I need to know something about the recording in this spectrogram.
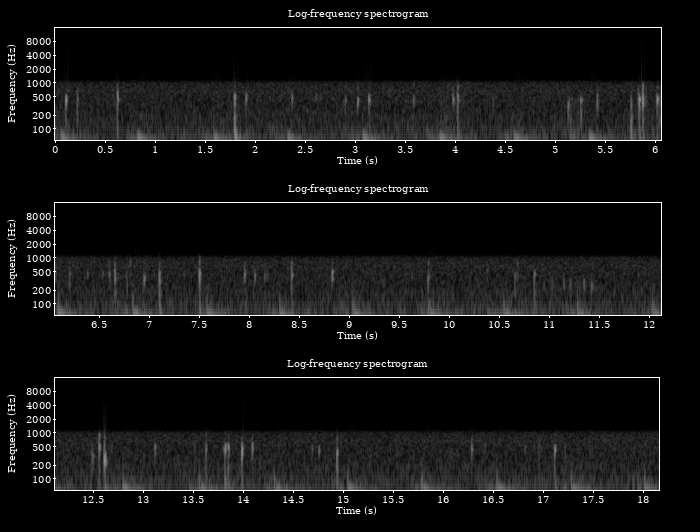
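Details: Stomach growling recorded over the belly with a Stemoscope stethoscope microphone after a large meal: low muffled rumbling with scattered gurgles and short squeaks; active bowel sounds.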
